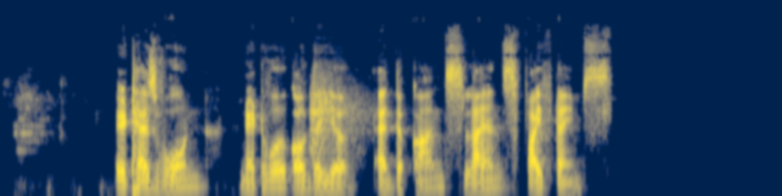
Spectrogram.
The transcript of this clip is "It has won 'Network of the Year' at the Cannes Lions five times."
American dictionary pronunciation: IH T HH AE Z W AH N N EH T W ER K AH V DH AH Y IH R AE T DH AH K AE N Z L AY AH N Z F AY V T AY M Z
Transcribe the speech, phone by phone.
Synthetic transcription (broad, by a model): IH T HH AE Z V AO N N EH T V ER K AH V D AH Y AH R AE T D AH K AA N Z L AY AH N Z F AY V T AY M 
